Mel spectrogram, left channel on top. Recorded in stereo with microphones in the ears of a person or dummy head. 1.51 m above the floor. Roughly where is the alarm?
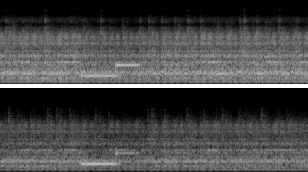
Left.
